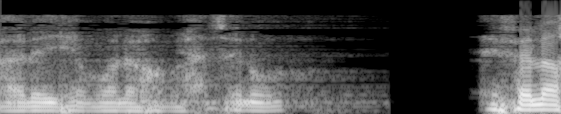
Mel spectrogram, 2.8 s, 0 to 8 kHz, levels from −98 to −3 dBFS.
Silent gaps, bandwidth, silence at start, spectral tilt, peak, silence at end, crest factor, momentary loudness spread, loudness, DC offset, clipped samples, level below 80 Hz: 1.97-2.33 s; 5.6 kHz; 0 s; -10 dB/octave; 0 dBFS; 0 s; 18 dB; 12 LU; -20 LUFS; under 0.1%; 0.2%; -36 dBFS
